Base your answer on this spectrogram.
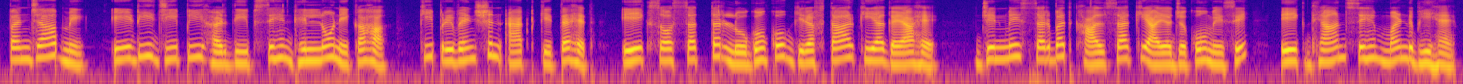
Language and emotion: Hindi, neutral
